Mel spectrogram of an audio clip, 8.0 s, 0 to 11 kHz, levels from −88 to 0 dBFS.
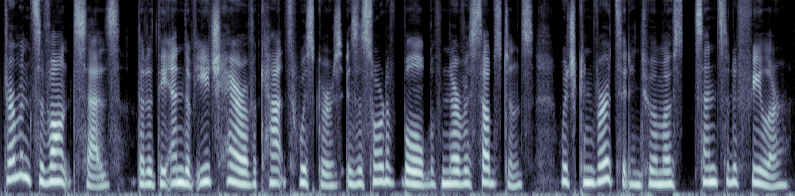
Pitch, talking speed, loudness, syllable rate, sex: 220 Hz, 235 wpm, -17 LUFS, 5.8 syllables/s, female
